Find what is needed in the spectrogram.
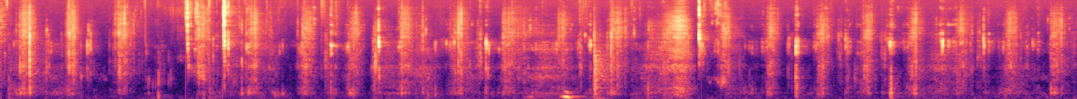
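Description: Close-miked eating sounds: a person chewing and biting into BBQ turkey wing and fufu with palm nut soup, with wet, crackly crunches at irregular intervals and one louder crunch about six seconds in.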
